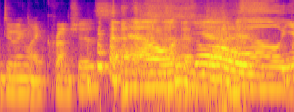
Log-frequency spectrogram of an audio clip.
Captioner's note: laughter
